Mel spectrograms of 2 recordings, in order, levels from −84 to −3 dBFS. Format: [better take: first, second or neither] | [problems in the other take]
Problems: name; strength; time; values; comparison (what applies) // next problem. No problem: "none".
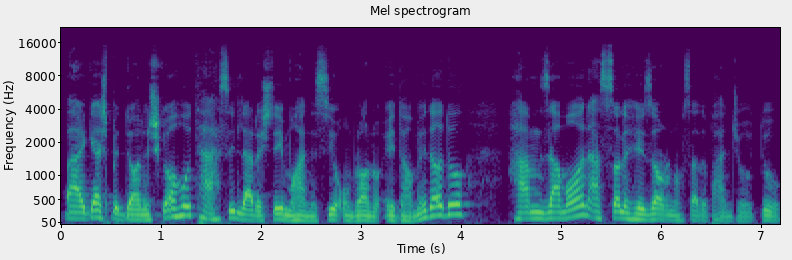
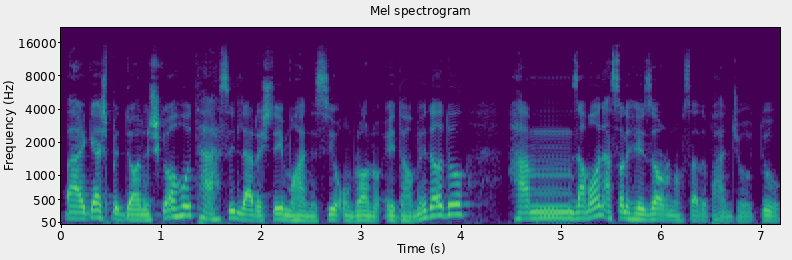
first | audio freezing; at 5 s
